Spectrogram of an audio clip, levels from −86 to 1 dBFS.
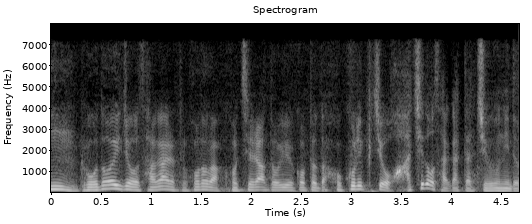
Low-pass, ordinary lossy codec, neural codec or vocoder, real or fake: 7.2 kHz; MP3, 64 kbps; codec, 16 kHz in and 24 kHz out, 0.9 kbps, LongCat-Audio-Codec, fine tuned four codebook decoder; fake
